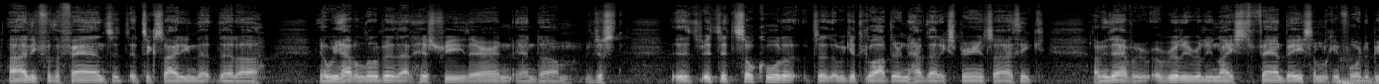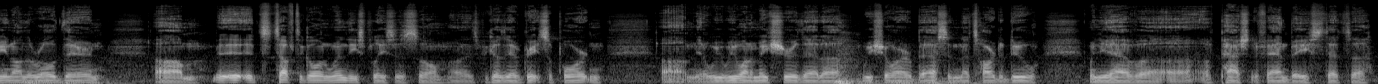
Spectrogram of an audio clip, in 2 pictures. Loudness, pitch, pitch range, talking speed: -24 LUFS, 90 Hz, 80-95 Hz, 255 wpm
